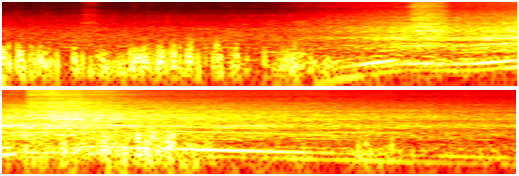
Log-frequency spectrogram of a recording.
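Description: Subaru WRX's turbocharged flat-four engine revved once. The pitch climbs quickly about two seconds in and peaks with a loud rush, then the revs fall slowly back down.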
